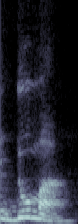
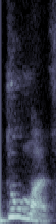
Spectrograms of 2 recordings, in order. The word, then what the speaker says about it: Dumas: Okay, Nino Vincent said Alexander Duma. He's French, so we don't pronounce his family name Dumas. It's Duma. Silent S.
